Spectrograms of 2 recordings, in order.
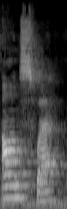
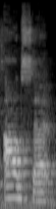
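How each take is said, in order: First: A W sound is pronounced after the first vowel. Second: No W sound is heard after the first vowel. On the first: The speaker calls it wrong. "answer being pronounced as answer" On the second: The speaker calls it right. "just as if it was absent"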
